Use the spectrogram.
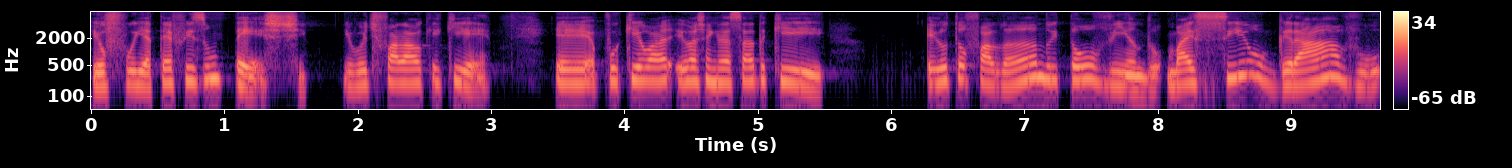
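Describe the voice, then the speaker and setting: A woman speaks at a medium pitch with ordinary pitch variation and a fairly slow pace. The recording is very clean with a silent background and a dry, close sound with no echo. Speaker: program presenter. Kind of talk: interview on a church program. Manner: hesitant, repeating words.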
